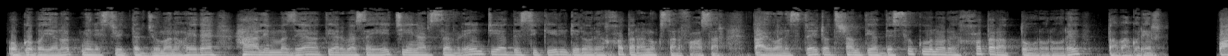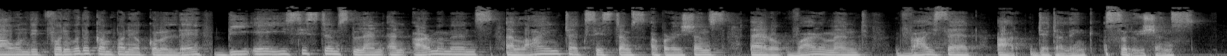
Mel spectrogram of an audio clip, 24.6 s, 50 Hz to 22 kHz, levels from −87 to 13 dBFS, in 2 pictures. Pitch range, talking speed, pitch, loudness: 110-135 Hz, 125 wpm, 120 Hz, -21 LUFS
